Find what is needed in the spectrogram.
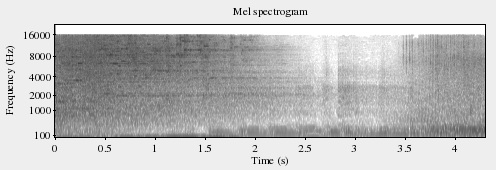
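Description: A glass pane shattering as a body crashes through it, with a deep rumble under the crash, over trailer music. The crash and falling glass fill the first two seconds. From about halfway, a low pulsing music figure takes over.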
